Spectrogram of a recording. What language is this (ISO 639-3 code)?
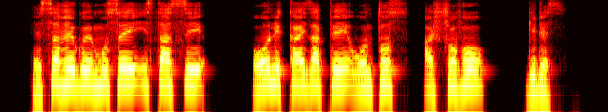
gmv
